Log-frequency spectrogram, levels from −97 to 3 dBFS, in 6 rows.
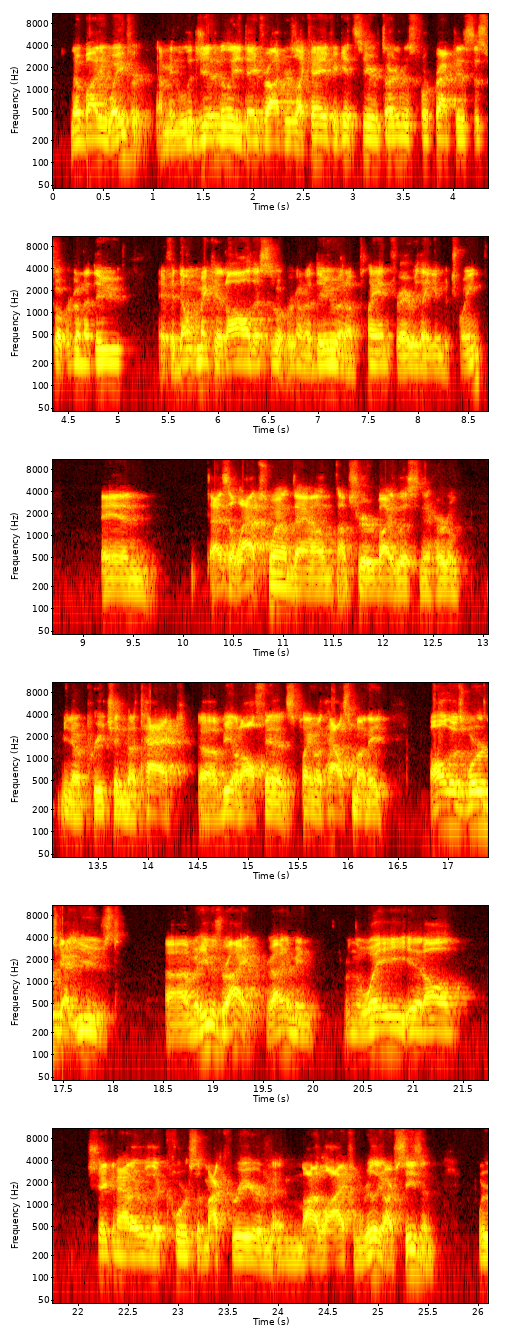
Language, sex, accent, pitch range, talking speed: English, male, American, 90-100 Hz, 235 wpm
